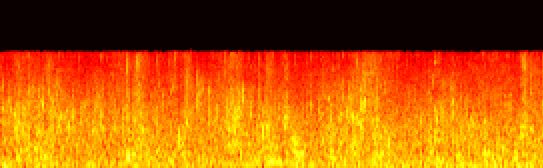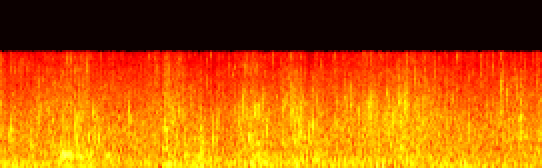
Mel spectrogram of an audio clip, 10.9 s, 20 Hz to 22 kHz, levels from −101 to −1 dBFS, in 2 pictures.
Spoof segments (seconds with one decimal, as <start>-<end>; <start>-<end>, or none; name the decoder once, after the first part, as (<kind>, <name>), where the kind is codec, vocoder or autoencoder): 0.0-5.1 (vocoder, BigVGAN v2); 6.1-8.5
